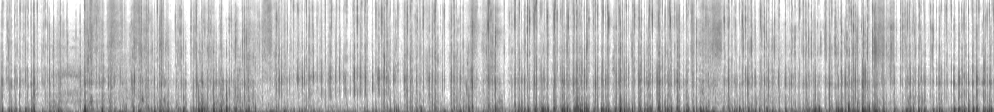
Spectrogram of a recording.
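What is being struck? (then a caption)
Plastic video game case. A hollow plastic Xbox One game case is scratched and tapped with fingernails while held up close to the microphone. The result is a dense stream of crackly scratching and quick taps with a heavy low-end thump. It grows louder and busier after the midpoint.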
